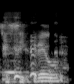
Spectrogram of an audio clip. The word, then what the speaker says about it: Kreusch: vuélvemelo a por favor como digas cre es como alemán Exacto tengo una amiga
